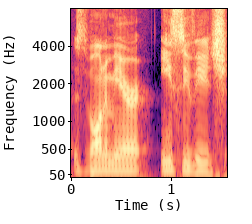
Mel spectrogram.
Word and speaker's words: Zvonimir Ivisic: and Uganda nyanzo and zvonimir isivic again that's how I believe how you pronounce his name that's how the announcers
